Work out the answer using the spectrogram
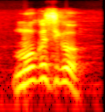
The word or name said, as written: mugsigo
